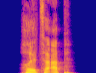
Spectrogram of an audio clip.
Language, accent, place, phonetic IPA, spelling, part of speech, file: German, Germany, Berlin, [ˌhɔlt͡sə ˈap], holze ab, verb, De-holze ab.ogg
- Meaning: inflection of abholzen: 1. first-person singular present 2. first/third-person singular subjunctive I 3. singular imperative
